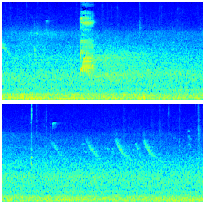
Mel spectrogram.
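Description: Male red-bellied woodpecker giving one short, harsh call about a second and a half in, over a steady low rumble.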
